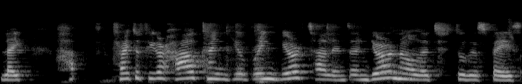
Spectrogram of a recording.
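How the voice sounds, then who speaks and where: With fairly even intonation, the woman's high voice moves along at a moderate pace. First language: Spanish. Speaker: artist and marketer. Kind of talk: interview. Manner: halting.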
